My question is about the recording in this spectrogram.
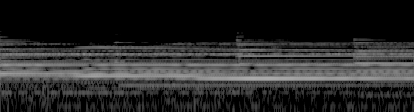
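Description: Wind ensemble music in a soft, sustained passage of ringing, bell-like tones. New notes enter roughly every second and ring on over one another.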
